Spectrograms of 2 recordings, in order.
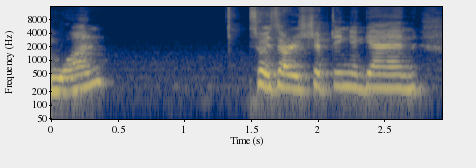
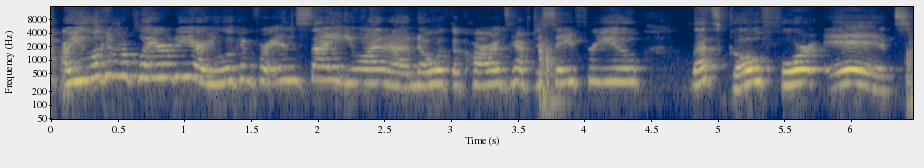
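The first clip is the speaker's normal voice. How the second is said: sales pitch; 4 semitones higher, 4 dB louder than usual. Acted. Live reading pitch.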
